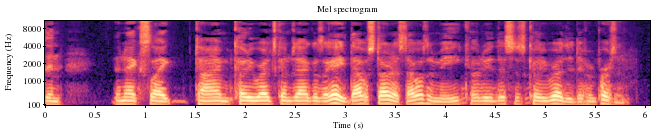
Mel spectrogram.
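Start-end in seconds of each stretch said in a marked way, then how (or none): none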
